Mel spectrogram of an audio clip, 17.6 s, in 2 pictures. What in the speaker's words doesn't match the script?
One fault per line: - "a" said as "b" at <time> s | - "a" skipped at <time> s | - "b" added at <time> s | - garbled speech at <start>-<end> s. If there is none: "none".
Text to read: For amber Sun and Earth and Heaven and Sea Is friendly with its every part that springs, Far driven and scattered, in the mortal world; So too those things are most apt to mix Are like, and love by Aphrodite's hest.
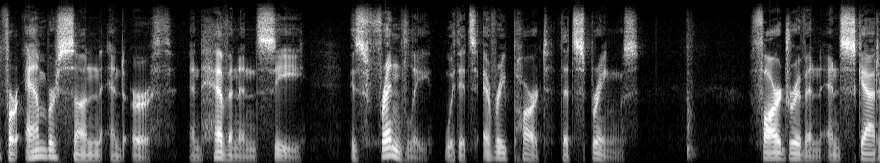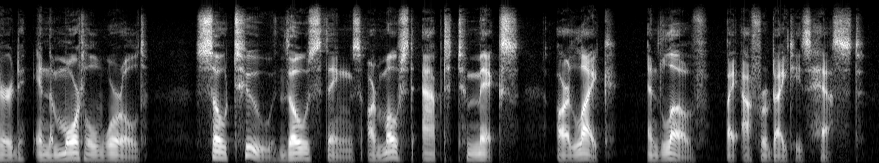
none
